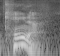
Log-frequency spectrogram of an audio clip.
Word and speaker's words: Cana: Cana.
